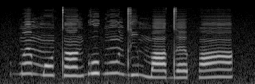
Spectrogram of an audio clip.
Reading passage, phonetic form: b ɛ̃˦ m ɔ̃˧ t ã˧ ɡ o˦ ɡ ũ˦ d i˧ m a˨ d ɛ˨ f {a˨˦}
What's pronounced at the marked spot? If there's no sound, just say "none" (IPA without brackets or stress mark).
ã˨˦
